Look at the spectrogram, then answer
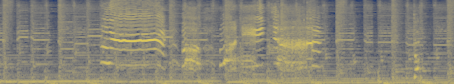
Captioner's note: screams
